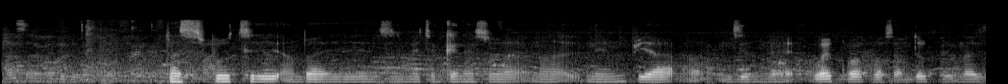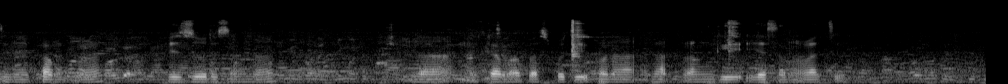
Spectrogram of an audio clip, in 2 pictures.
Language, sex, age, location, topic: Swahili, male, 25-35, Wajir, government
